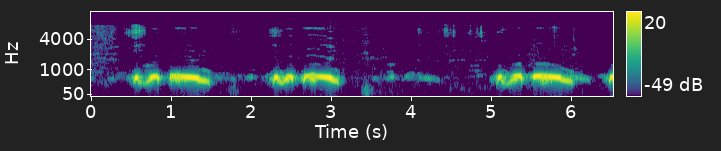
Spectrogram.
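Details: Fired-up Malaysian spotted dove kept by a dove fancier. Three low two-part coos come with longer pauses between them, alongside a soft click and faint high chirps.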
